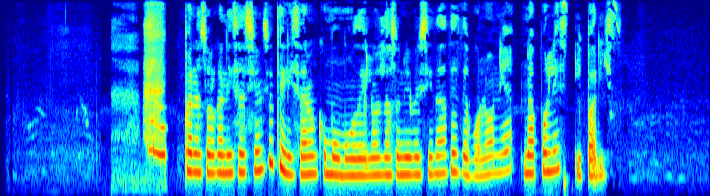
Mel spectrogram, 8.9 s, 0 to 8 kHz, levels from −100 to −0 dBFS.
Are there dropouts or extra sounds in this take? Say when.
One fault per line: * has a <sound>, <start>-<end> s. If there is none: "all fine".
* has a sneeze, 1.4-2.1 s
